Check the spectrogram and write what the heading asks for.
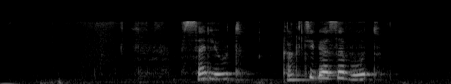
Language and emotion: Russian, positive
